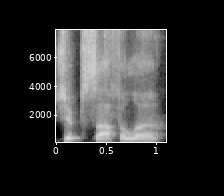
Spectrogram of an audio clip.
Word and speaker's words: Gypsophila: And then in front of other letters, let's see, I'll also do the Y for that one, gypsophila. So the J sound for that, gypsophila.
